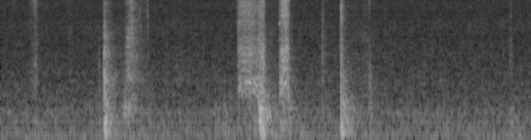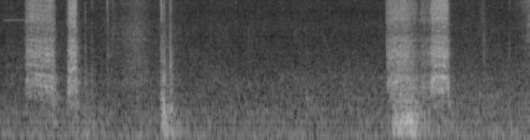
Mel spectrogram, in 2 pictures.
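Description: Power drill driving screws into lumber during wall framing, several short whirring bursts of a few seconds each separated by pauses, fairly close and loud.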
